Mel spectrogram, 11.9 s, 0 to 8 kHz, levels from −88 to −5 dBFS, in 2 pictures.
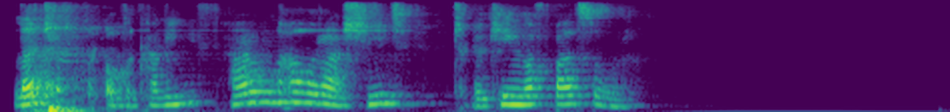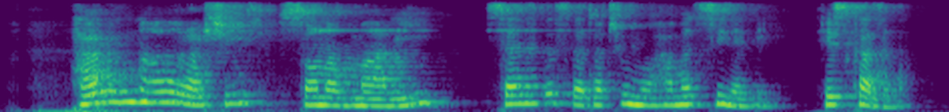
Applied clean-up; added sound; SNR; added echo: neural mask model DeepFilterNet 3.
